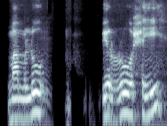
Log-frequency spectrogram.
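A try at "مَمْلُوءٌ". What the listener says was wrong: Mamlu apa? Betulkan un. Kan ada hamzah tu tak baca. Apa hamzah tu tak hidup kan? Mamlu apa? Mamluun.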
